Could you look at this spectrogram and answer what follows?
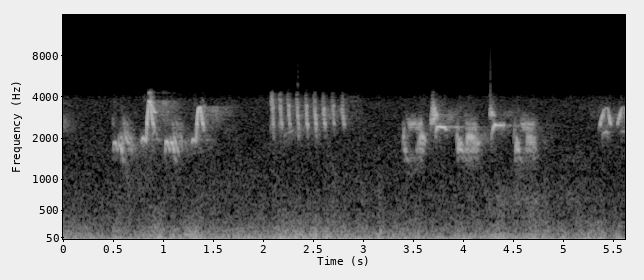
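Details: Brown thrasher in morning song along the Little Miami River, Ohio, giving varied whistled phrases and a rapid, evenly spaced trill of short notes, with constant low background rumble.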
